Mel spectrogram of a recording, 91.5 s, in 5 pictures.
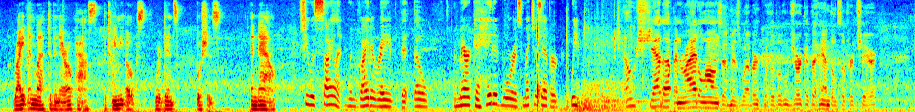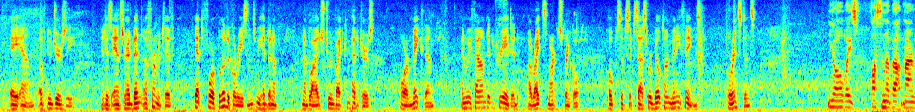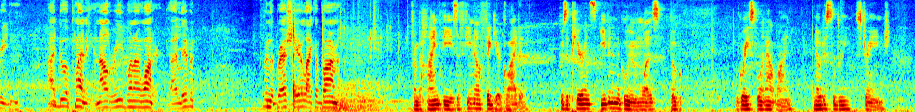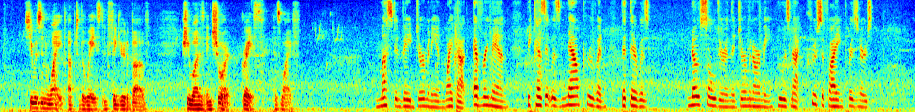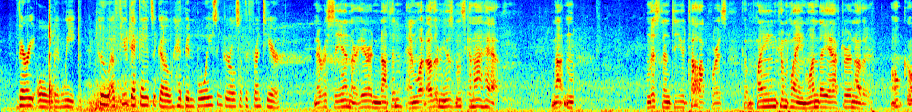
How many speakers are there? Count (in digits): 4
